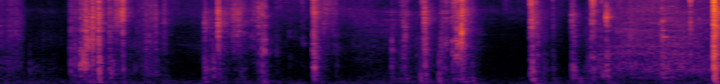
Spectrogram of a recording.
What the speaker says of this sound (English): I'm going to cut this right here.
